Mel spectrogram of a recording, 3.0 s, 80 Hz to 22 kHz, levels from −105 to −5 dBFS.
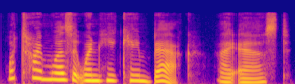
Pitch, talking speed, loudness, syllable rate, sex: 250 Hz, 205 wpm, -17 LUFS, 4.4 syllables/s, female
